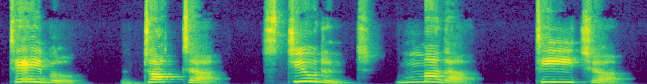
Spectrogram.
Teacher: Quickly, the first syllable will be stressed.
